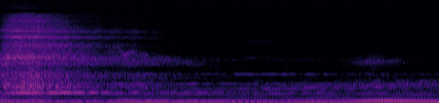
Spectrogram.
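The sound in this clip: A deep breath exhaled slowly during a guided relaxation exercise, a soft breathy rush loudest at the start and fading away over about a second and a half, above a steady, low, sustained tonal background.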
